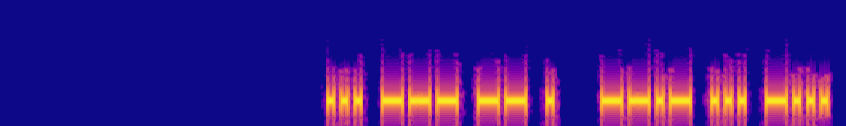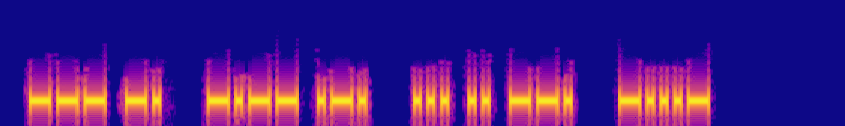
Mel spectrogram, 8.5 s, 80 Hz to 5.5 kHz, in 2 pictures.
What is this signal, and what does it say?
Morse code, heard as a keyed tone, about 34 wpm, 600 Hz. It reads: SOME QSB ON YR SIG <BT>
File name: QSO407 35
